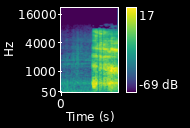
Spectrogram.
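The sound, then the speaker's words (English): A loud belch bursts out after a brief quiet moment, rough and gravelly, sustained for about half a second with a couple of short breaks in it. “If you're listening, Mags, I know you hate when they don't edit out when they belch, but that was for you, Mags.”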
